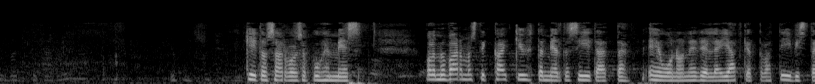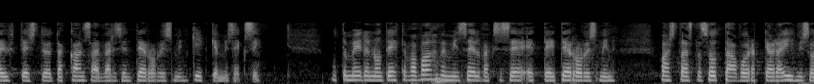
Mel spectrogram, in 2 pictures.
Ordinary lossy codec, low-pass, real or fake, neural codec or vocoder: none; 7.2 kHz; real; none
